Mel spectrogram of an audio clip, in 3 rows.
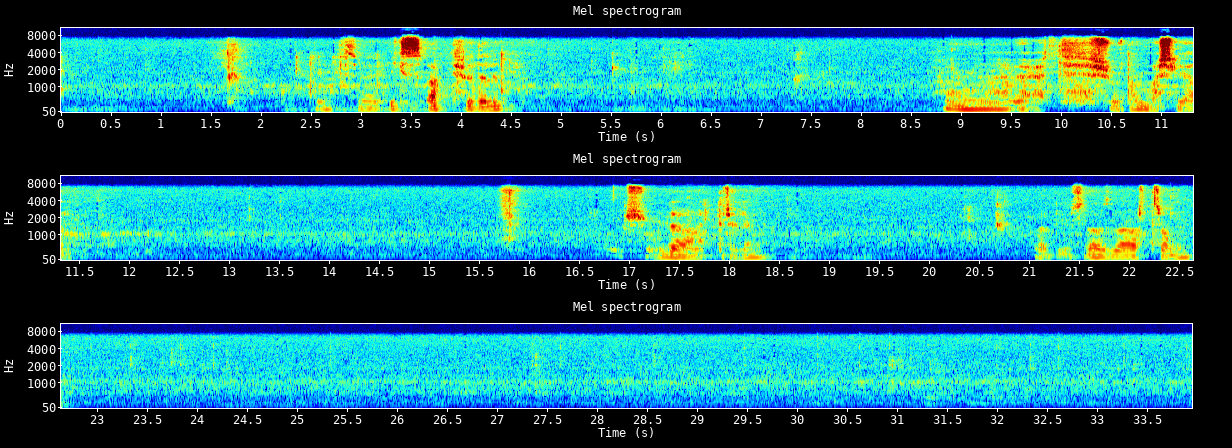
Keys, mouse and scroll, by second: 17.2-19.0 alt+drag, 19.0-33.9 drag, 29.9 typing.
